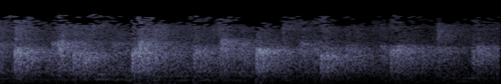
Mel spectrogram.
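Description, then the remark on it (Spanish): A group claps for everyone who took part, a dense, hissy patter of hands that swells in quick rhythmic waves for a couple of seconds at moderate volume, with no voices on top. “Pensarla, muy bien, eso es ser honesto, muy bien, un aplauso a todos los que participan.”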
